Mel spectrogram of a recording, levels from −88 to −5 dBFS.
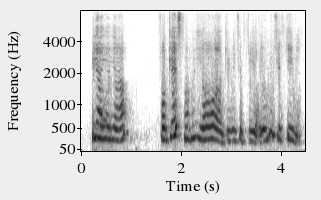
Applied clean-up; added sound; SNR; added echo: neural separator model SepFormer DNS4.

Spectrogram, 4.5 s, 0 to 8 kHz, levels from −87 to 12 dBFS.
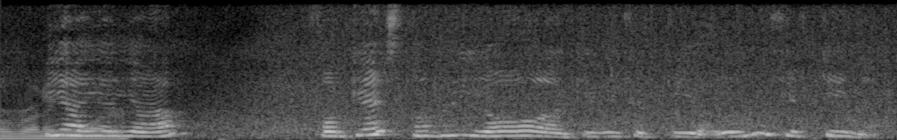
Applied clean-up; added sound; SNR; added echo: none; Stream; 14 dB; reverberation time 0.2 s.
